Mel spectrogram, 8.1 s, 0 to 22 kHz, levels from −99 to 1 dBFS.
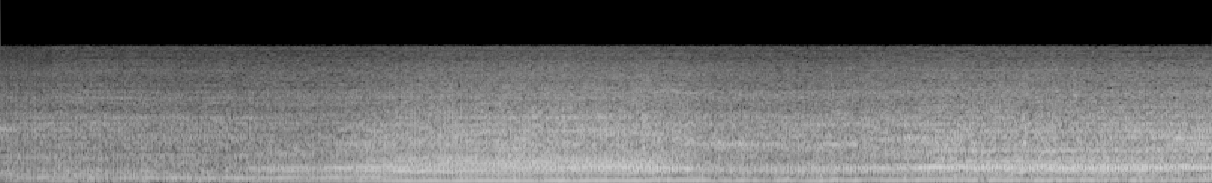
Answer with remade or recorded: remade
